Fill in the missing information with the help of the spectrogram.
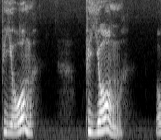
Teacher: Soft Sign makes the proceeding letter sound soft so we have /p'/ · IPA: /p'yom/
